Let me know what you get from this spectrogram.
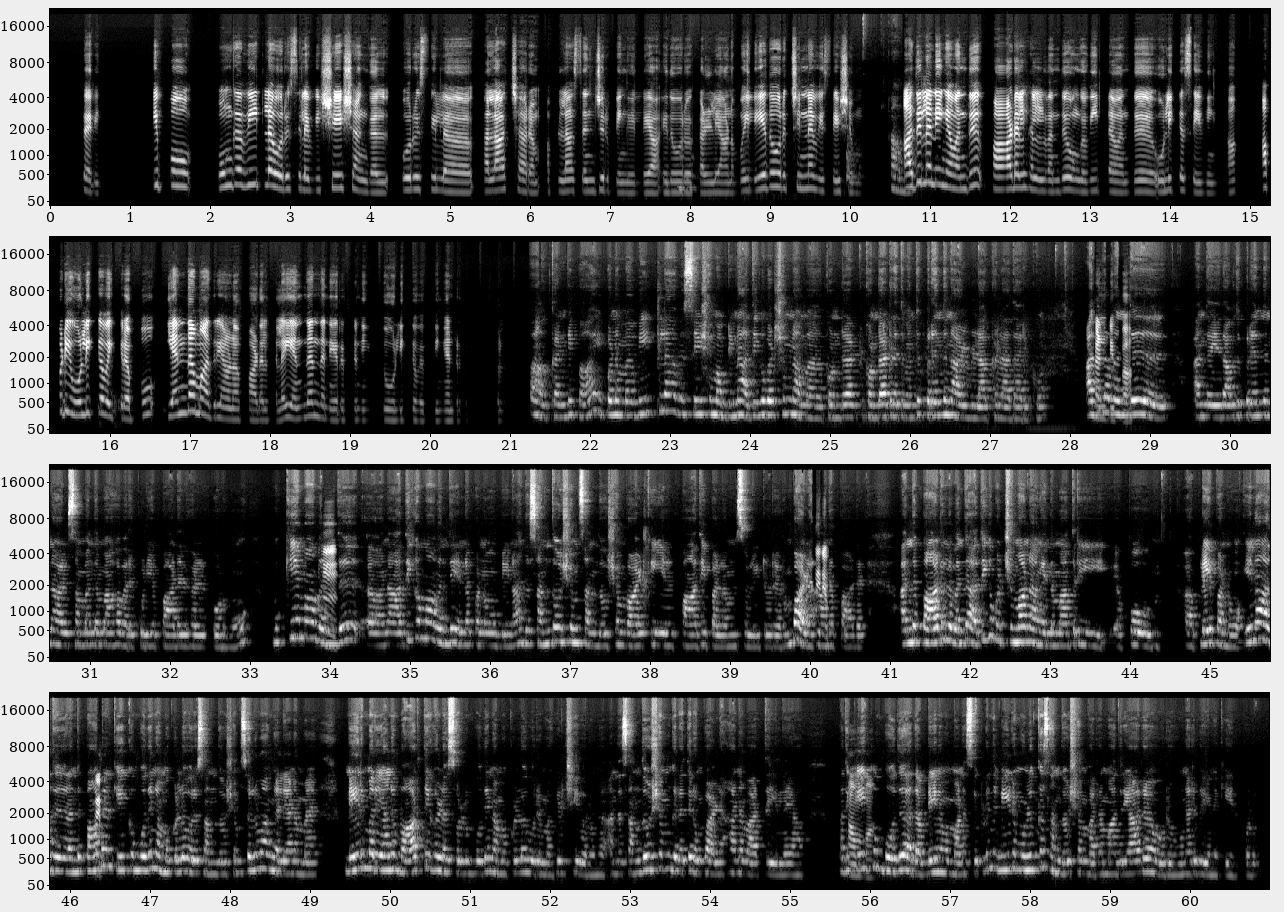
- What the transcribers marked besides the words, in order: static; distorted speech; tapping; other background noise; mechanical hum; in English: "ப்ளே"
- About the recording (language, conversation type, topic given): Tamil, podcast, பழைய பாடல்களை கேட்டாலே நினைவுகள் வந்துவிடுமா, அது எப்படி நடக்கிறது?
